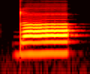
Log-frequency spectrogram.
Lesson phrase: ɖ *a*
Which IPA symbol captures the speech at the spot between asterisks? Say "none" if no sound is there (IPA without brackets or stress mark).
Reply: a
